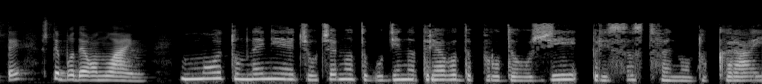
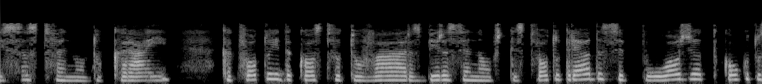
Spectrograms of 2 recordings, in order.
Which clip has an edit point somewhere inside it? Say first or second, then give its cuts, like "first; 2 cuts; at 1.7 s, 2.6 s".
first; 1 cut; at 1.7 s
